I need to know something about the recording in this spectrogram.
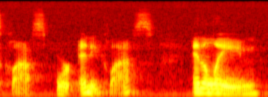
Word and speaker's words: Elaine: or any class, and Elaine, rhymes with pain.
